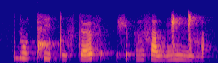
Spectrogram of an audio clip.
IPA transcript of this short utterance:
du ǃʰiʔtṳf tœf | ʃəka̤sa wo̤ŋ͡ǁiŋ͡ǁa̤

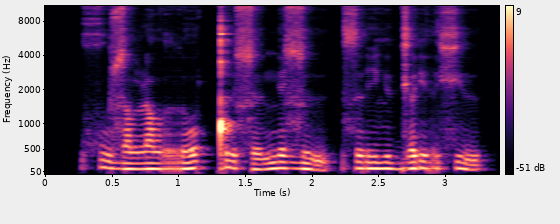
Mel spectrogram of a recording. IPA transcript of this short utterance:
xuɮɘlˠɭɐlˠ ro ǃɨɬɘ ŋeɮɨ | sɨɾilʲoɡʲɐ ɾʲerxʲɨ

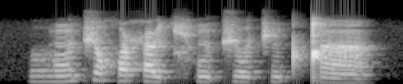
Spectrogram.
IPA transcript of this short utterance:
ɦõ t͡ʃoχoħə˞ t͡ɕʰũt͡ʃo t͡ʃĩtǃã

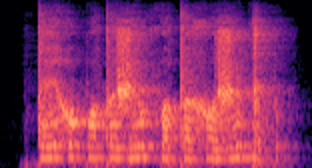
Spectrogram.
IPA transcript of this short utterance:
teho pɤtəʒɪu̯θɤ təxɤʒʏɡɪp

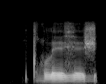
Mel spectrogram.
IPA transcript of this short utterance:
tˤo̤leɣeʒ

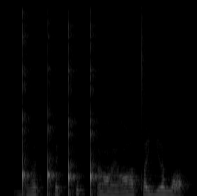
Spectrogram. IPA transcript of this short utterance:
ɡ͡ǃɜːǃʰɛǃʰʊǃʼə̃ ʕɛ̃ʕɛ tˤə ʎɜvɒ

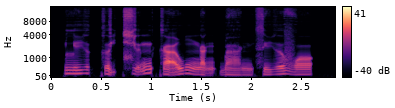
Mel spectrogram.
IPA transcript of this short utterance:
li˧ə̯ kə̰˧˨jt͡ɕə̰˧˥n ka̰˧˥wŋa̰˧˨ŋ ɓa̤˨˩ŋsi˨˦ə̯vɔ˧

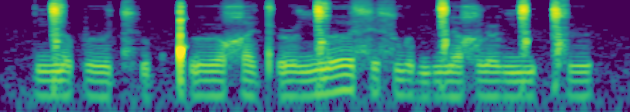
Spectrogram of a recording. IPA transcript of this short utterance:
ŋ͡ǀɜpɵː t͡sʼɵpǃʼɵː χɛtʼə˞ ŋ͡ǀəː sʏswəbŋ͡ǀɛχ lə˞lŋ͡ǀiǀʰʏ

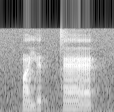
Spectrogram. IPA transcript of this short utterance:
pɐ̃jɪtːɛ̃

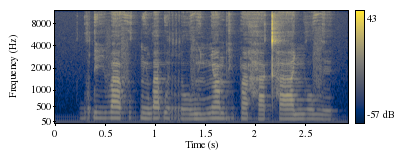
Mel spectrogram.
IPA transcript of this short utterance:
ɡʷɪ˨ɗiː˨βa˦˨ fu˨k͡pĩ˨ wa˦ɓʊ˨roː˨vĩ˨ ɲã˦bi˨ pã˦ha˨kʰaː˦ɲoː˦ vɪ˨

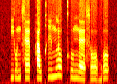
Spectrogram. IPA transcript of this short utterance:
ju˧nsɛː˧p̚ha˧w kʰiː˧˥mlo˥˨ kʰu˧ ŋɛː˩soː˧˩ bo˥˨

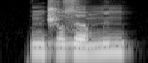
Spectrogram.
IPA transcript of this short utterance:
nd͡ʒɔzɜmĩm

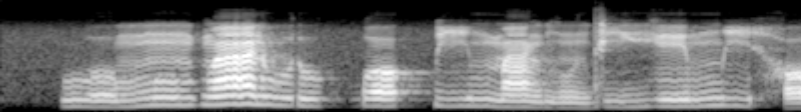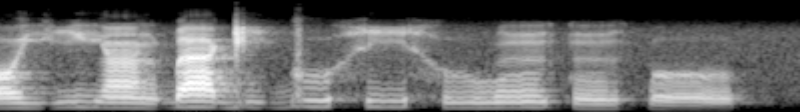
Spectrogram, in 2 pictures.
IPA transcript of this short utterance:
wo˨mũ˧bã˦ ɾu˧ ɾu˧ɡ͡bɔ˦k͡pi˦ mã˧ɡũ˨di˧ je˦ mi˦˨hɔ˨ ji˨˦jã˧ɡ͡ba˦ɡi˧ ɡu˦hi˦hu˧ wũ˧kũ˨k͡po˨

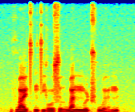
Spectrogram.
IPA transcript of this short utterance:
fwa˥ɪ̯t̪ʰʊ˨ŋt̪jo˧˥ʊ̯sɹ̩˨˩ wa˥nn̪u˧˥ʈ͡ʂʰwə̰˨˩˦n

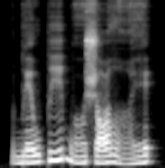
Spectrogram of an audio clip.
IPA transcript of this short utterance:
be˩˧wpi˧˥ bɔ̤˩˧ʃɔ˩˧ ðˤe̤˩˧

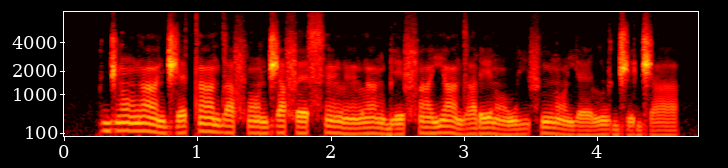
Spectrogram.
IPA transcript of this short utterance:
d͡ʒɔ̃˦ɡã˦˨d͡ʒɛ˨˦tã˦ da˦˨fɔ̃˧ d͡ʒa˦fɛ˧sɛ̃˦ lɛ̃˧lã˦ɡ͡be˧fã˦ jã˦˨da˨˦ɾe˧ ɾɔ̃˨wi˨˦ fĩ˧ɾɔ̃˨ jɛ˨ lu˧d͡ʒe˧d͡ʒa˧

